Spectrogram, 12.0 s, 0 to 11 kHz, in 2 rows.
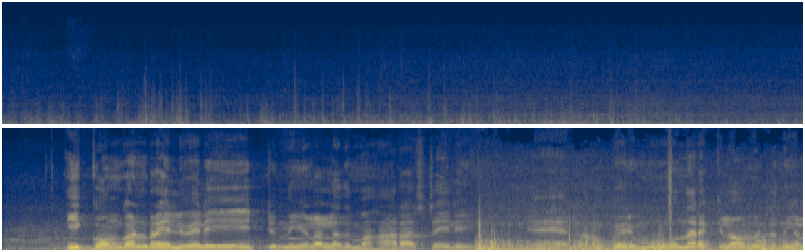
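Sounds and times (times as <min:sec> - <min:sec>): air against microphone: 0:00.0 - 0:12.0
train rushing through tunnel: 0:00.0 - 0:12.0.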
